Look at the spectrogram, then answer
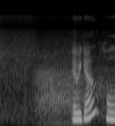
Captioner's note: rain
